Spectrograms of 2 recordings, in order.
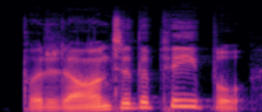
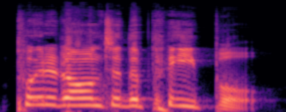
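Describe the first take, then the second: First: Said in the usual way. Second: High, loud proclaiming call; big loud preacher delivery; loud preaching shout. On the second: Acted. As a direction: belt it to the crowd. Repeats line loud, then calm.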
